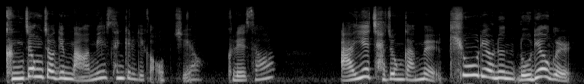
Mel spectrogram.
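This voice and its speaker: A woman's voice: high-pitched, sing-song, normal speed, darkish tone, no room sound. A woman parenting educator lecturing a live audience, often putting rhetorical questions to them.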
